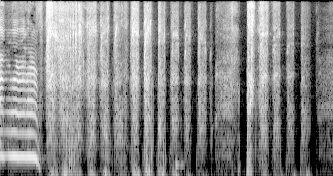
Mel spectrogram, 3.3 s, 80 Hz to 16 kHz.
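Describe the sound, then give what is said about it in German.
A short steady tone gives way to a rapid, rhythmic flurry of rustling wing flaps from a flock of about 100 ravens flying, loud and busy for about three seconds. “Das ist so, wie sie Rahmen halt anhören, wenn sie fliegen.”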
